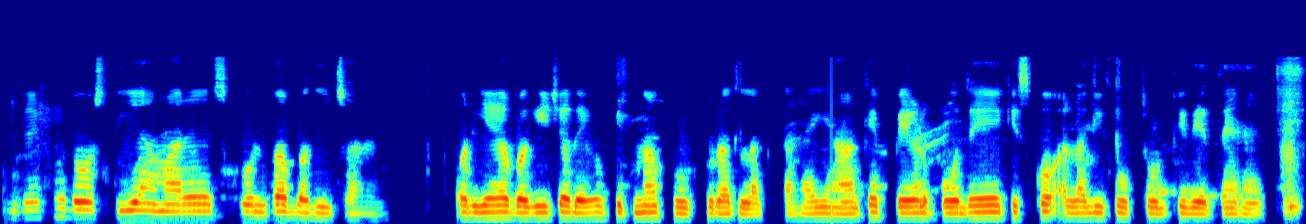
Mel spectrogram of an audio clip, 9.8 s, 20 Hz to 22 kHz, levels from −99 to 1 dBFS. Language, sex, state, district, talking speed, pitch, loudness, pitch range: Hindi, male, Uttar Pradesh, Jyotiba Phule Nagar, 155 wpm, 115 Hz, -22 LUFS, 105-125 Hz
